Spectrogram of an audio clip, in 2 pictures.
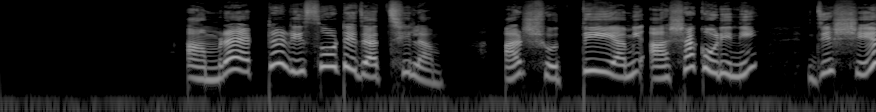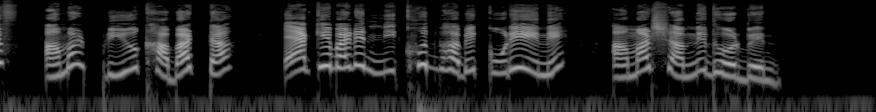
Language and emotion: Bengali, surprised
